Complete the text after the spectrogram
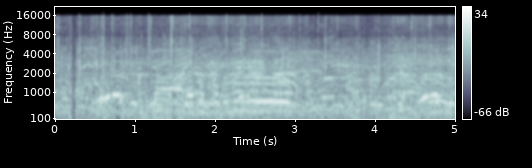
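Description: Children chatter and shout excitedly outdoors.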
